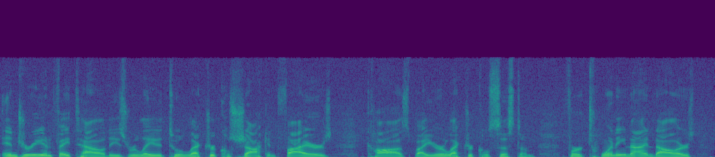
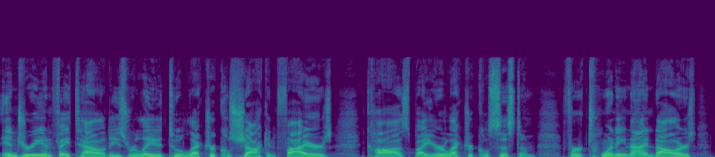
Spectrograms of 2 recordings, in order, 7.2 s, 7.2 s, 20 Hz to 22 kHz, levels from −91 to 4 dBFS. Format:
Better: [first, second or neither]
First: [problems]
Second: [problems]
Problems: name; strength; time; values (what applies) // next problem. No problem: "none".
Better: second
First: hiss; faint; throughout; 25 dB below the speech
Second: none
